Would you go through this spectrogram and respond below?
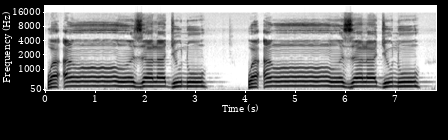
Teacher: Kita urehkan pada kalimat wa nun sukun bertemu zain ikfa hakiki. Kita samarkan bunyi nun sukun dan mendengung selama tiga harakat.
